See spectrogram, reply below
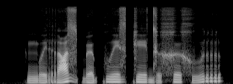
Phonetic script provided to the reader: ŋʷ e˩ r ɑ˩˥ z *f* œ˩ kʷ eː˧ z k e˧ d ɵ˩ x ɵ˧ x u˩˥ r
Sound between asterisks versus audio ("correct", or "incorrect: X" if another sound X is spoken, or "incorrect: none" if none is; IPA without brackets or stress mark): incorrect: ɓ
